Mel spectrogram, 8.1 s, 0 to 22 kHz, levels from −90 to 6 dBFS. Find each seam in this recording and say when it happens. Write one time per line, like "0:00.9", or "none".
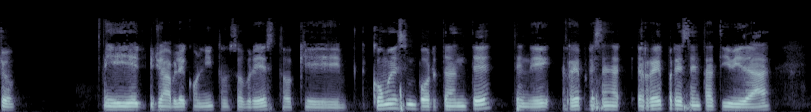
0:01.4
0:03.5
0:05.1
